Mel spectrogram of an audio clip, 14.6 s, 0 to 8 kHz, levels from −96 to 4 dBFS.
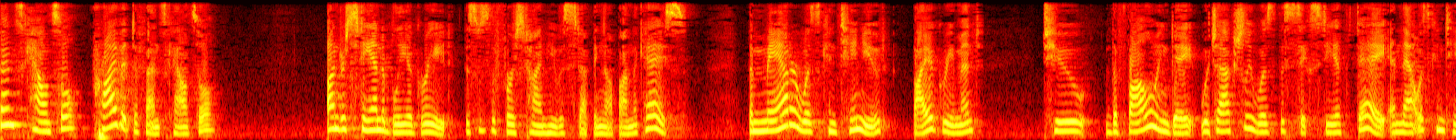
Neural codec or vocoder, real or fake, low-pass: none; real; 7.2 kHz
